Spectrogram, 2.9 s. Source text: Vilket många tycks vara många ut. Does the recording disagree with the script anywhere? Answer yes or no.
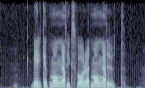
no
